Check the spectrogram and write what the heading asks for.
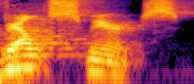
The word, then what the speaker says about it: Weltschmerz: Somebody said, please spell that word Weltschmerz.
